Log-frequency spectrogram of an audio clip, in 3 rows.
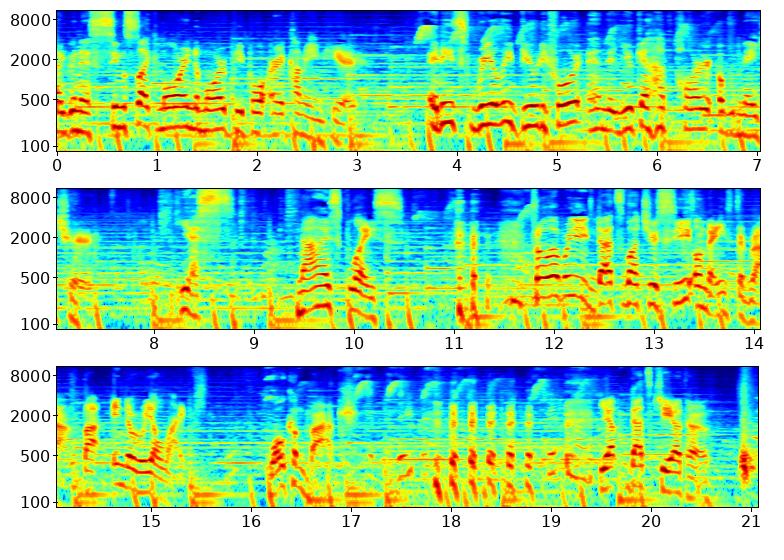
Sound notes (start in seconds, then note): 17.8 chuckle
